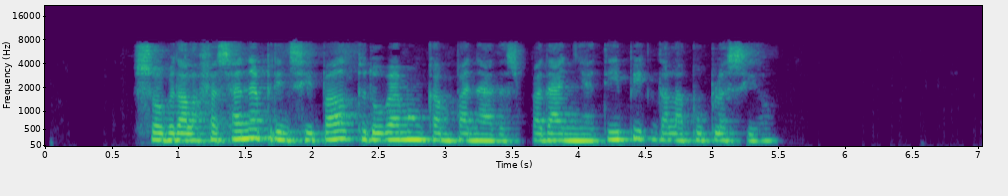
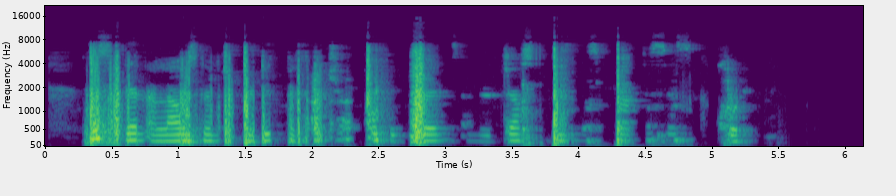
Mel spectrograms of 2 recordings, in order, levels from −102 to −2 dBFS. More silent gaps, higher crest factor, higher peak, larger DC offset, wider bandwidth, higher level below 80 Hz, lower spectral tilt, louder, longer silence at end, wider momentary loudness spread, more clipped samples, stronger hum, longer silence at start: second, none vs 4.98-5.04 s; second, 14 dB vs 28 dB; second, -12 dBFS vs -2 dBFS; neither; about the same, 7.6 kHz vs 7.8 kHz; second, -64 dBFS vs -56 dBFS; first, -6 dB/octave vs -4.5 dB/octave; about the same, -26 LUFS vs -28 LUFS; first, 1.55 s vs 0.9 s; second, 10 LU vs 18 LU; neither; neither; first, 0.7 s vs 0.3 s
